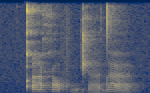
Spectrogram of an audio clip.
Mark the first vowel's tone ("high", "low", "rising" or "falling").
high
